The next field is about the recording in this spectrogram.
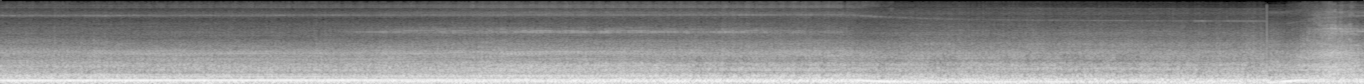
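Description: Steady low whine riding over the running vehicle that drops in pitch near the end and then sweeps back up, source unknown.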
